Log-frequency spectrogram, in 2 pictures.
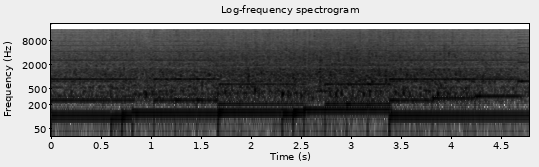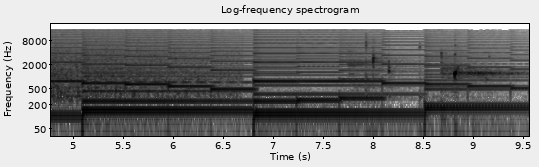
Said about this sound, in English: Do you hear water?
